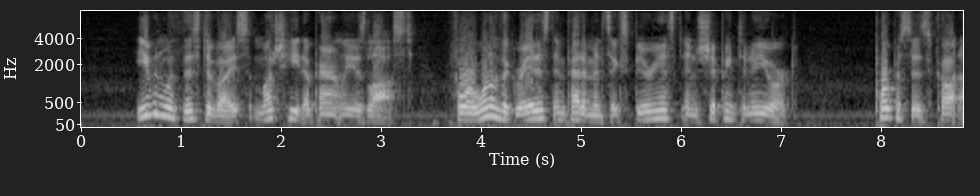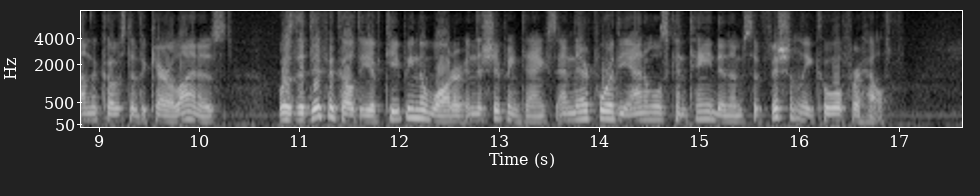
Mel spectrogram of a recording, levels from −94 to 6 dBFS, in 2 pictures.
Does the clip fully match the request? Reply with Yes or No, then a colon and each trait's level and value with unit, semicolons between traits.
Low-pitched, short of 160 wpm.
No: low, 130 Hz; average, 175 wpm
